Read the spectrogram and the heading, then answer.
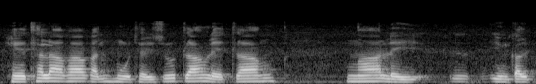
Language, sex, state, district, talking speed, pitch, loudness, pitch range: Mizo, male, Mizoram, Aizawl, 165 wpm, 135 Hz, -16 LUFS, 120-145 Hz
